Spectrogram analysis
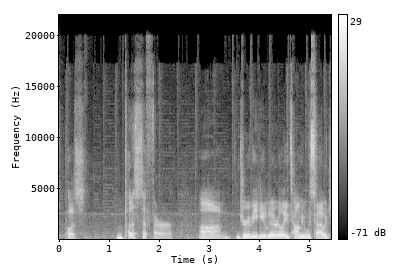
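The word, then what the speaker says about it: Puscifer: Stench, is it Pussifer, pronounced like Lucifer, just with a P rather than Pussifer? No, it's Pussifer, because it's more like pussy. It's more like vagina.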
